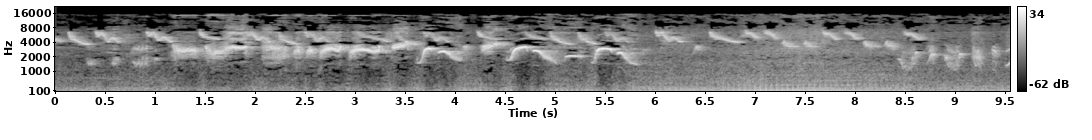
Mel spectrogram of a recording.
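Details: Wambi song played to coax caged birds into singing: quick high chirps over a line of downward-hooked whistles, then scattered thin notes as the song fades.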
